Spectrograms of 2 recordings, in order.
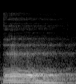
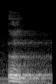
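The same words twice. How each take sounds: First: The vowel is held long. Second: The vowel is cut short. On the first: "a long sounding ö" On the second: "the short sounding ö"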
